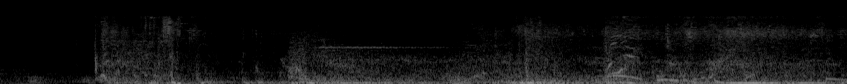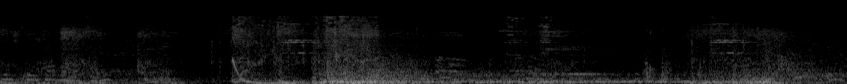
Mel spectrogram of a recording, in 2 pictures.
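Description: Video game combat effects crackle and clash in bursts.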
